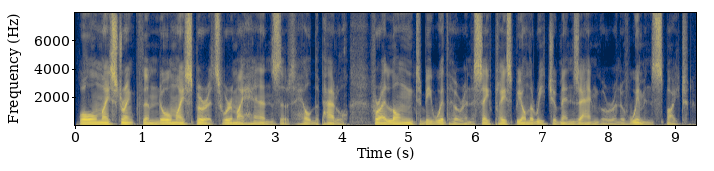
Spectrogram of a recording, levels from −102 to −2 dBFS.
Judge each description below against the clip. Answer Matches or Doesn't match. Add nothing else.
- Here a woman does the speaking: Doesn't match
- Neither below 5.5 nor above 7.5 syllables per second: Doesn't match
